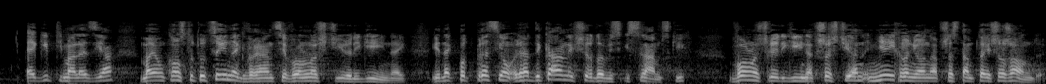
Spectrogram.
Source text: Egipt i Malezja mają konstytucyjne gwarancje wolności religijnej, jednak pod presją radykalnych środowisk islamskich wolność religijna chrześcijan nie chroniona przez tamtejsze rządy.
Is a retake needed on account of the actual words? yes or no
no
